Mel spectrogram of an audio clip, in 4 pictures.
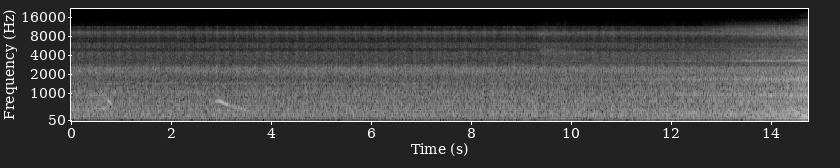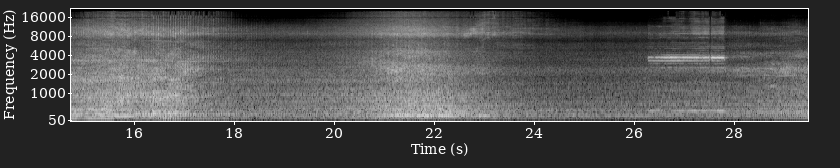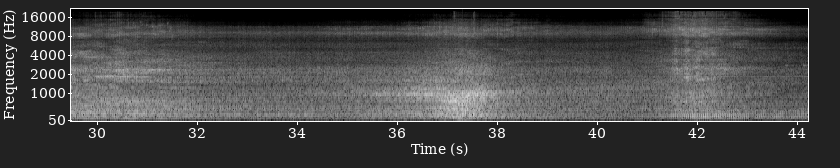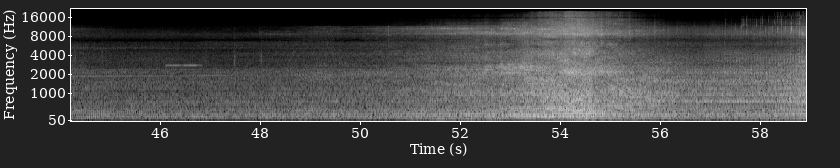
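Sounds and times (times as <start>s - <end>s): highway traffic passing: 0.0s - 58.9s
car horn: 26.2s - 28.0s.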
